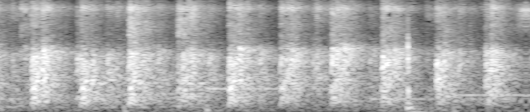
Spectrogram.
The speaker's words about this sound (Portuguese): Dê uma salva de palmas para o Senhor Jesus.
